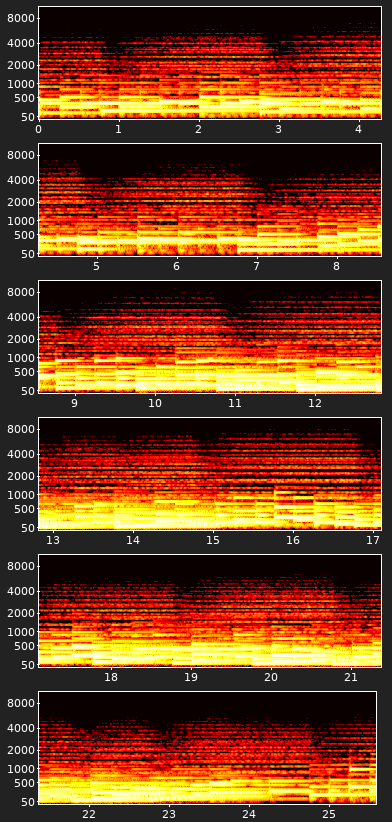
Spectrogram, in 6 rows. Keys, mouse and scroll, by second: 0.2 alt+click, 3.6 alt+click, 3.8 alt+click, 5.1 alt+click, 7.2 space, 7.3 click, 7.5 space, 8.7 alt+click, 9.6 space, 9.8 click, 9.9 space, 11.1 alt+click, 11.7 space, 11.8 click, 12.0 space, 12.8 alt+click, 14.2 space, 14.3 click, 14.5 space, 15.2 space, 15.7 ctrl+=, 16.3 typing, 17.2 alt+click, 19.2 alt+click, 20.4 alt+click, 22.2 alt+click, 23.4 alt+click, 24.2 alt+click.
